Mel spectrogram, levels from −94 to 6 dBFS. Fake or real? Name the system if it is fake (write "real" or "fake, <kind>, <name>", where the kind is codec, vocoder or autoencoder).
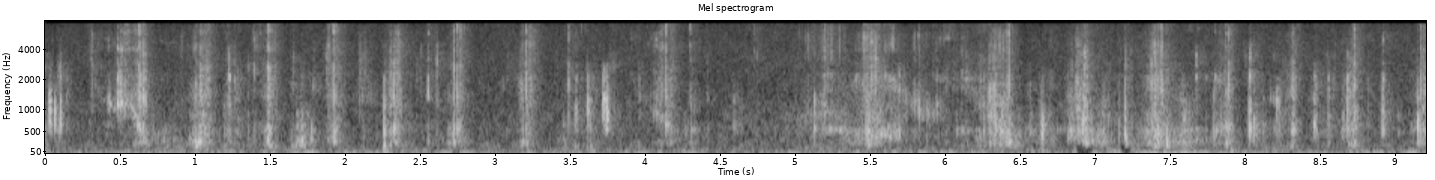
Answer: real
